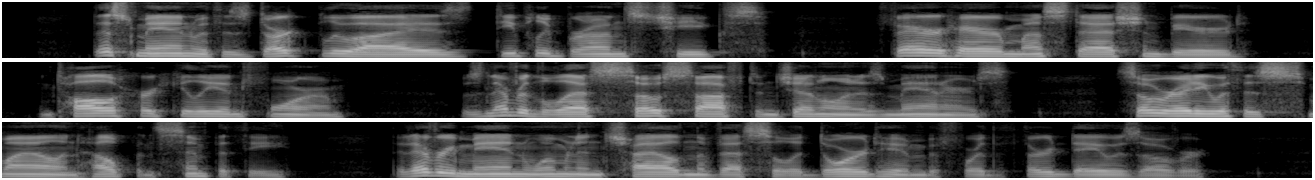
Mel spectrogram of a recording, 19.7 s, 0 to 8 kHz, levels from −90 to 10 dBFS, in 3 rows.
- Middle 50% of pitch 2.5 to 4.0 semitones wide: Yes, average, 3.6 semitones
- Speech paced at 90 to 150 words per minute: No, average, 165 wpm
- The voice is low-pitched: Yes, low, 110 Hz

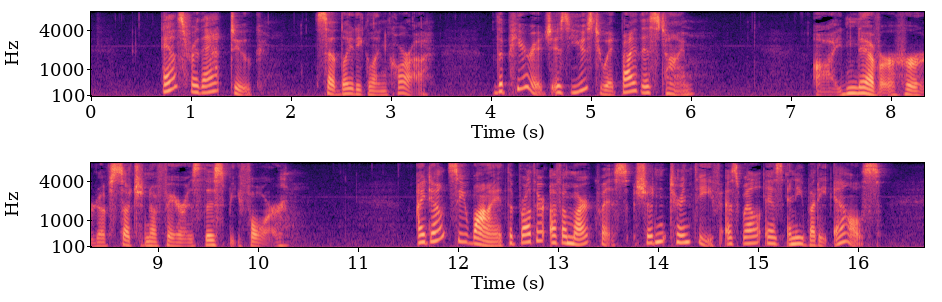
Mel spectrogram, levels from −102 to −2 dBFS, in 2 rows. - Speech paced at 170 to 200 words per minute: No, average, 155 wpm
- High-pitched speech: Yes, high, 210 Hz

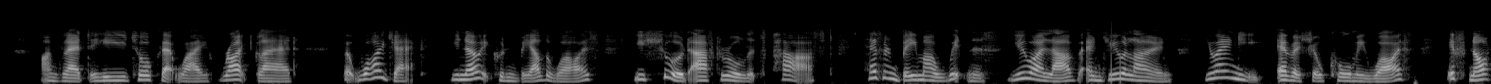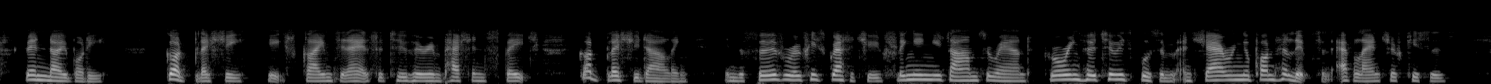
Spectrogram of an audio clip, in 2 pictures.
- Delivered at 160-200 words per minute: Yes, average, 170 wpm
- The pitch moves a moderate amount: No, wide, 5.7 semitones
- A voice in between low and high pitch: Yes, medium, 180 Hz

